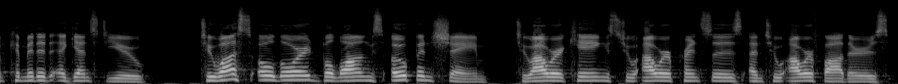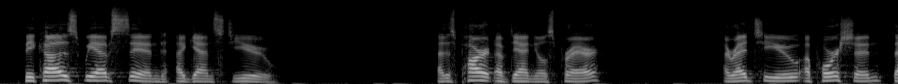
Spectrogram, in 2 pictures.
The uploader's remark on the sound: sermon at Grace Lutheran Church, Lexington, MO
